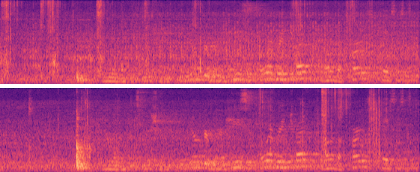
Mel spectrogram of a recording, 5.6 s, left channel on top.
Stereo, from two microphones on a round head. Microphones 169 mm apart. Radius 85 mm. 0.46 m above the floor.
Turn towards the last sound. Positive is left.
turn(degrees=5)  # may be behind; listen again after turning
